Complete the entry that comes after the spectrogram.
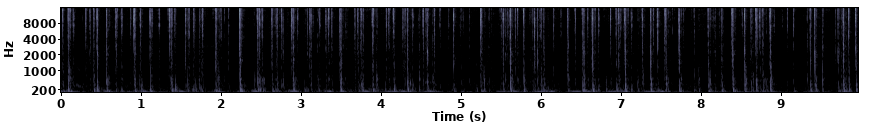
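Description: Fingertips type steadily on the black plastic keys of a backlit laptop keyboard, producing a rapid, continuous stream of short, crisp clicks and taps. A faint, steady low hum sits underneath the typing throughout.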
